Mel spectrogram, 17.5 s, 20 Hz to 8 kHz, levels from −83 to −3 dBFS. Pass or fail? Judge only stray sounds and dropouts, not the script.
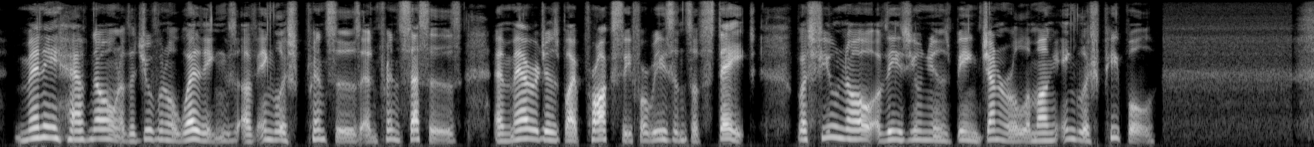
pass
